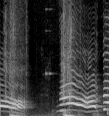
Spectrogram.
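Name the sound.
a person screaming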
